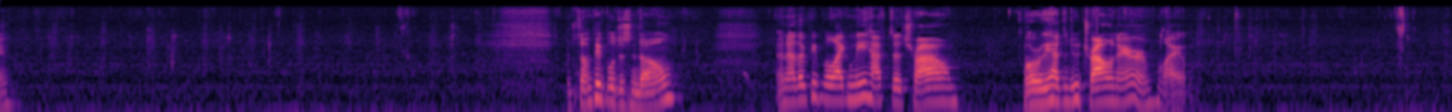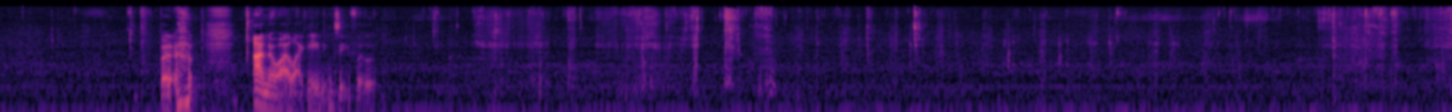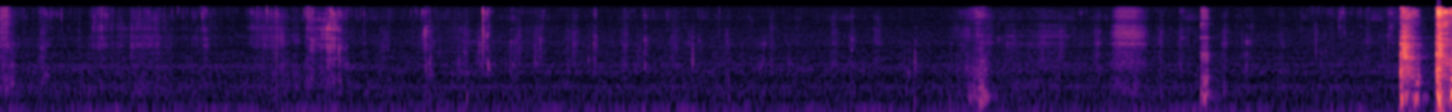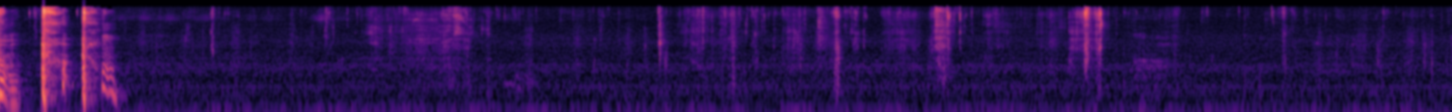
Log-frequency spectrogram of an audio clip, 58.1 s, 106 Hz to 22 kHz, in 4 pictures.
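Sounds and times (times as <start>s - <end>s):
biting and chewing with crunches: 0.2s - 5.0s, 18.6s - 43.0s, 44.9s - 58.0s
person coughing: 43.0s - 44.8s.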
